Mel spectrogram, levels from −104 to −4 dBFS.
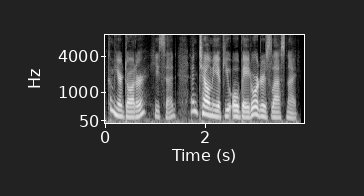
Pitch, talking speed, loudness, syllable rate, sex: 170 Hz, 210 wpm, -18 LUFS, 5.2 syllables/s, female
